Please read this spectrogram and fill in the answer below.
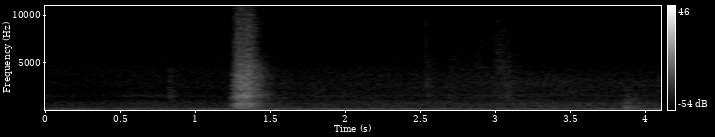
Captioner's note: blows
